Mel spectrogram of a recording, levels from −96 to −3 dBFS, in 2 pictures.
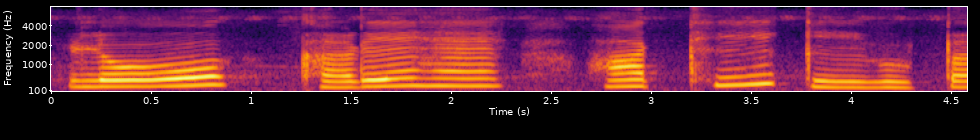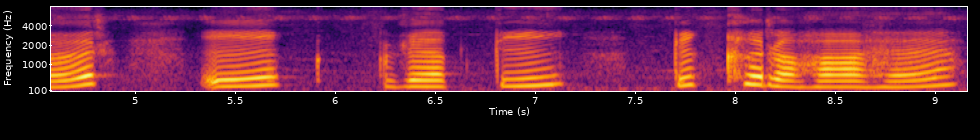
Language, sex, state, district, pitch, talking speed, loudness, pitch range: Hindi, female, Madhya Pradesh, Umaria, 235 Hz, 70 wpm, -15 LUFS, 215-270 Hz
